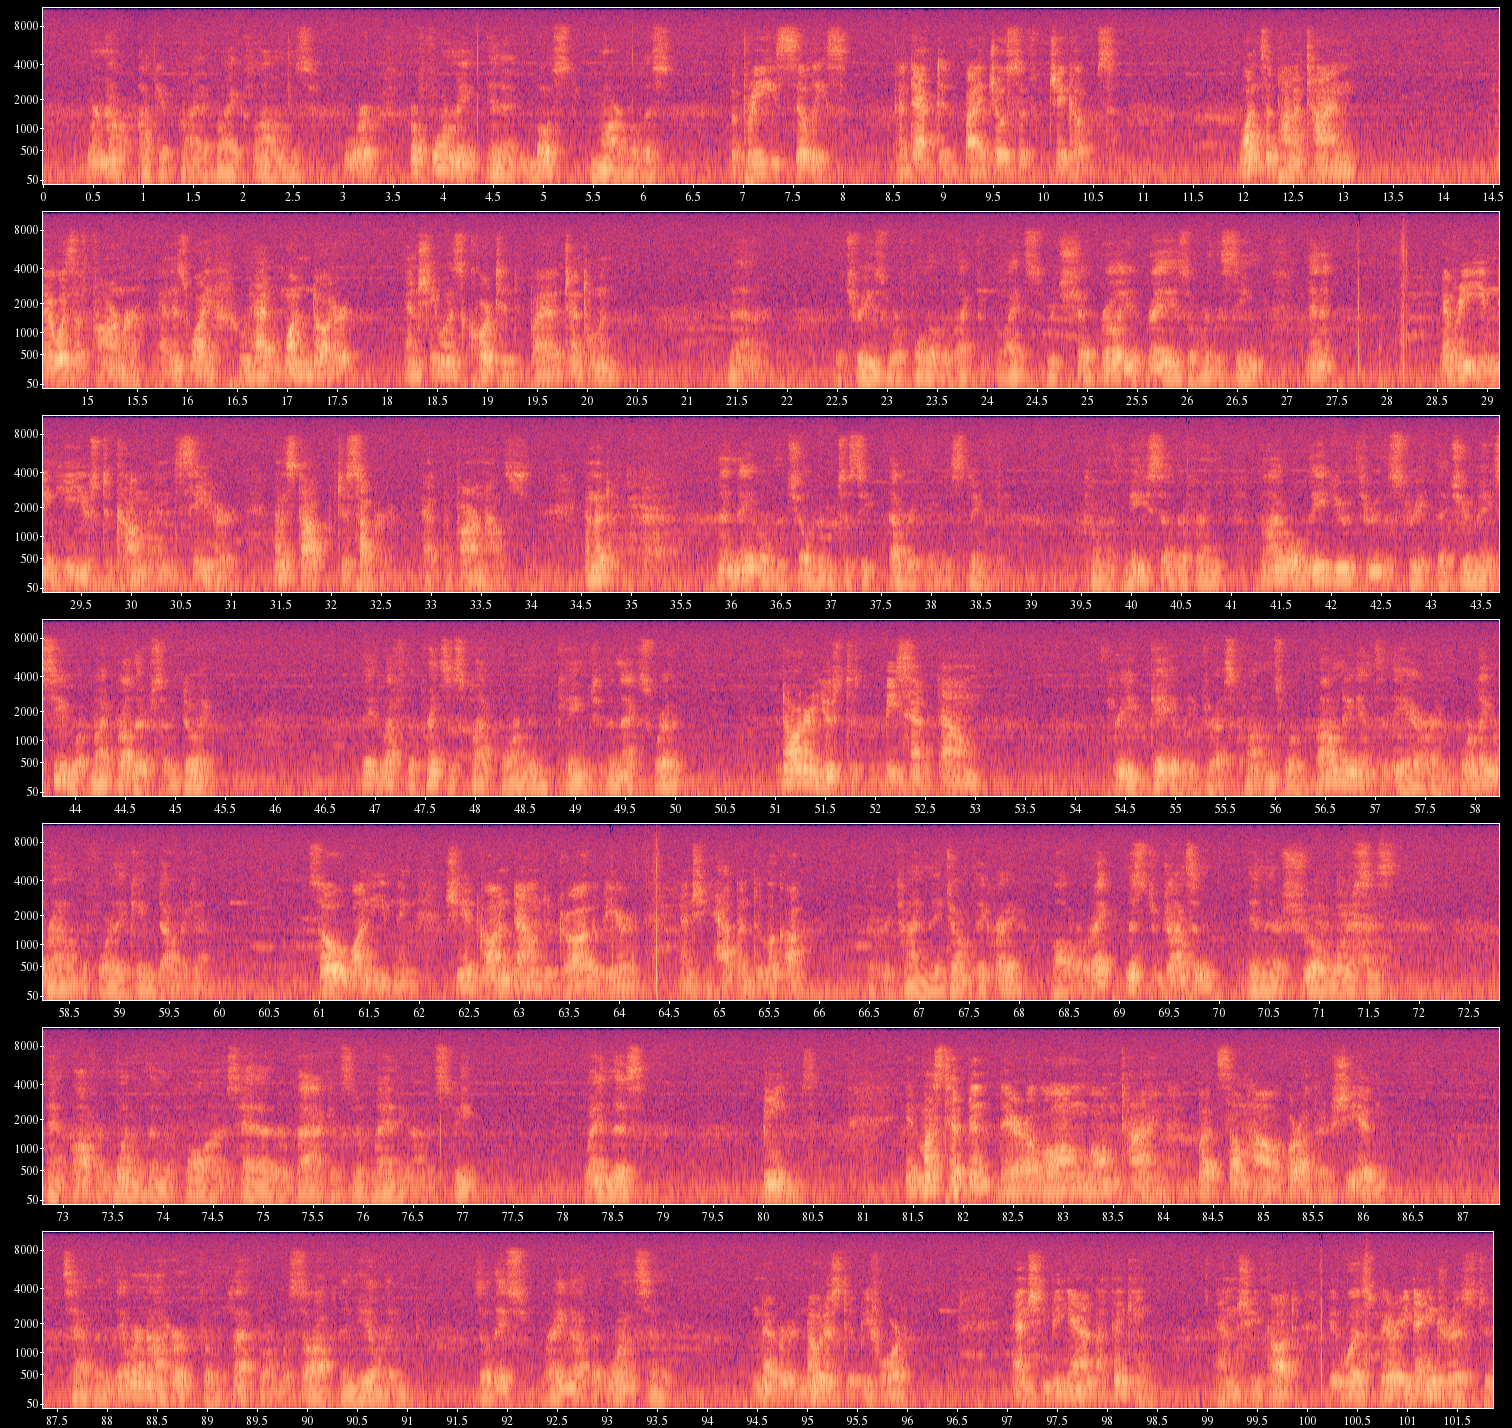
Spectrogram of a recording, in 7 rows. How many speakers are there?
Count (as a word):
two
